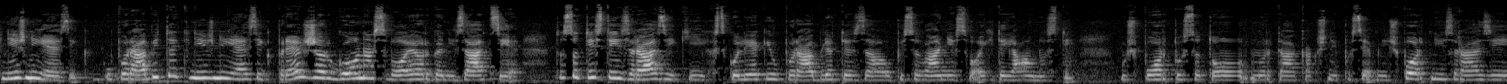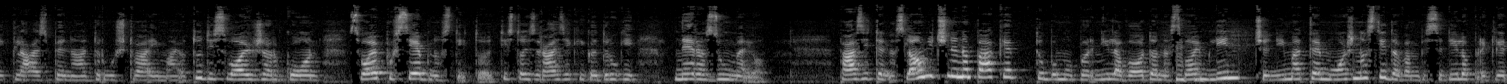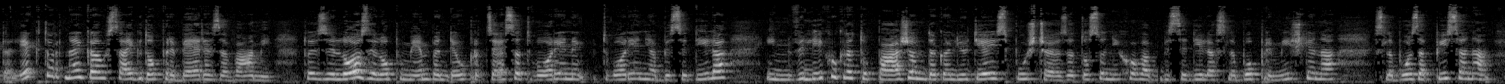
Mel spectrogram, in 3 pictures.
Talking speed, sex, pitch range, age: 130 wpm, female, 215-260 Hz, 30-49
